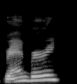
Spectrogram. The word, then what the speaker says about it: Granbury: So did I pronounce that right? Granbury? – Yeah, it is Granbury, yeah.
